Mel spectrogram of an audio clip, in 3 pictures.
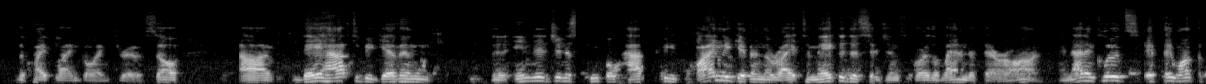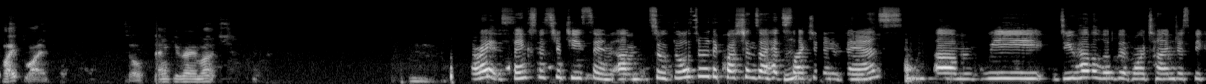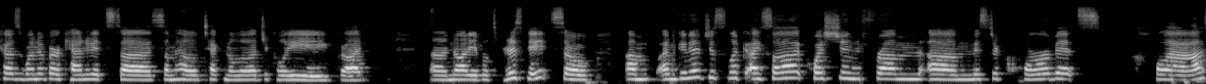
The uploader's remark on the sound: This is a special episode of the Thundercast featuring the full audio of the virtual all candidates forum.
